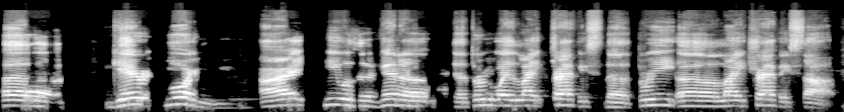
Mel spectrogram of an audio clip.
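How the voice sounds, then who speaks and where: A man's voice: a little high, unhurried, fairly bright tone. Laid-back man, podcast co-host. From Louisiana. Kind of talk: casual podcast chat.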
